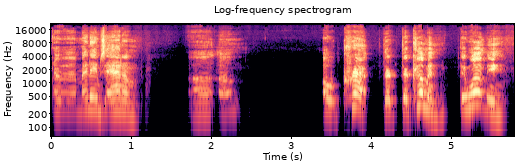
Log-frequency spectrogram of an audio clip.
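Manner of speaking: put-on scared kid seeing them come; panicked teenage boy. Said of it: "the teenage boy".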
